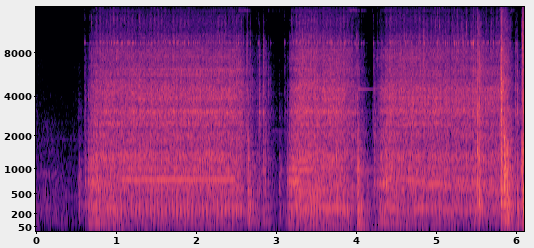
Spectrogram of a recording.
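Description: Industrial sewing machine stitching a tuck in linen, starting about half a second in and running steadily in three stretches with brief pauses between them. A few sharp clicks come near the end.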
